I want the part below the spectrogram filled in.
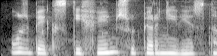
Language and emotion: Russian, neutral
